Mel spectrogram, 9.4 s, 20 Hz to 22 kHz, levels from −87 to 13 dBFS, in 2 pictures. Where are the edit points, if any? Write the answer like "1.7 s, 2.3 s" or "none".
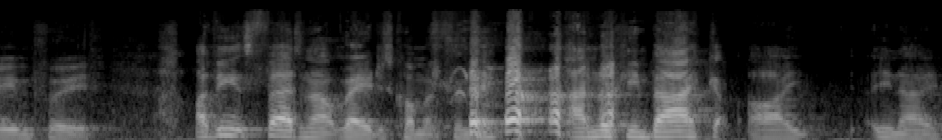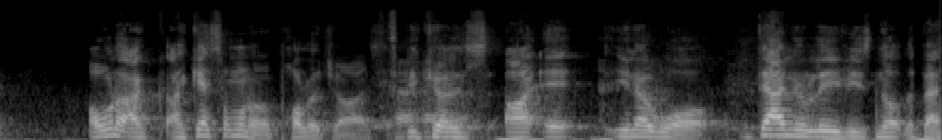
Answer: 1.5 s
